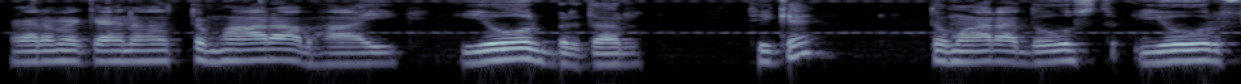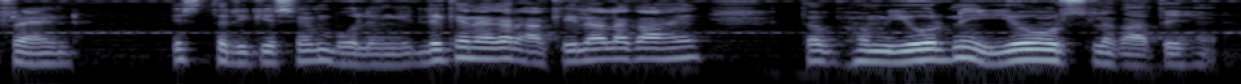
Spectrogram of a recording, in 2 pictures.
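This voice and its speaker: Guy teaching english basics, real slow, repeats phrases, drags words out. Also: mid-range voice, a little mellow. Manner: slow, drawn-out repetition of example phrases. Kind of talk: explaining lessons in Hindi.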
